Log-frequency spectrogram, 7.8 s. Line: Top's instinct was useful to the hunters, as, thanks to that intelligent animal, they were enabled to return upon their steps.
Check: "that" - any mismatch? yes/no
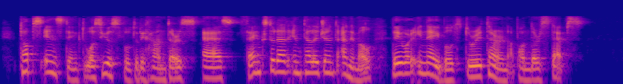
no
